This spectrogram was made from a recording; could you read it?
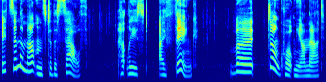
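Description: Bright, high-voiced young mechanic. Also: female voice, sing-song, slow pace, no echo, heavily acted. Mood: confident. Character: confident, practical young woman mechanic. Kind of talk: video game voice acting.

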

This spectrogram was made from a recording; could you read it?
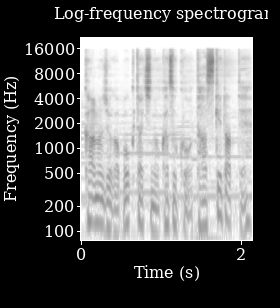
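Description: A man playing a composed teenage older brother in an anime-style game, measured, serious and questioning, with music behind. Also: medium pitch, natural voice. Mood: stern. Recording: studio voice over game music. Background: background music.

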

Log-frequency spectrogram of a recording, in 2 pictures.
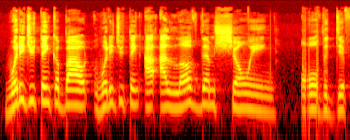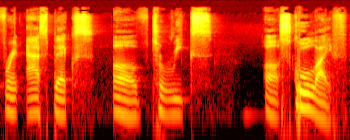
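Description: Higher-pitched man, casual podcast co-host. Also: fairly even intonation, a little slow. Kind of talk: casual TV recap discussion. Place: small home room, indoors. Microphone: close microphone on boom arm.

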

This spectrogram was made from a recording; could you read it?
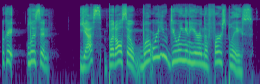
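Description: A woman hosts a role-play game playthrough in a fairly high voice. She chats casually in character and thinks aloud, often reassuring. The sound is close and very dry. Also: big pitch swings, measured pace, darkish tone, no echo. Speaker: gaming host, role-play let's player. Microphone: close microphone, dry voice-over.

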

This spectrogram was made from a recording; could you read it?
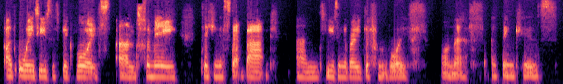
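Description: A woman singer-songwriter in her thirties, answering interview questions thoughtfully with many pauses and restarts. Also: on the low side, vocal fry, breathy edge, dry recording, highs cut off.

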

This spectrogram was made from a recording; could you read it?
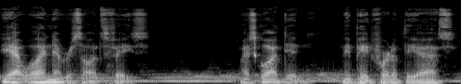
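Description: Male actor as low-pitched, plain-spoken captain, haunted by losing his squad, audio drama, prominent music bed. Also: steady tone, normal speed, creaky. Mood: grim, uneasy. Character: shaken, foul-mouthed military captain recounting losing his squad. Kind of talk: audio drama, interview log acting. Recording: voice over loud background music.

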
